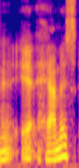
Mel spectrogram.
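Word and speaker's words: Hermès: Und dann haben wir noch gesagt, es gibt keine Stoffbänder von Hermes. Ich spreche mal das H mit aus. Es wird ja gar nicht mit ausgesprochen.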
